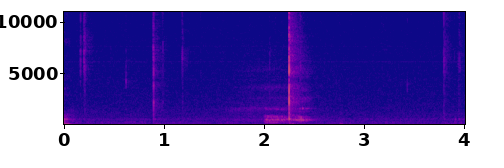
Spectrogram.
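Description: A few quiet, scattered computer keyboard keystrokes, single clicks spaced about a second apart, the loudest about two seconds in.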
